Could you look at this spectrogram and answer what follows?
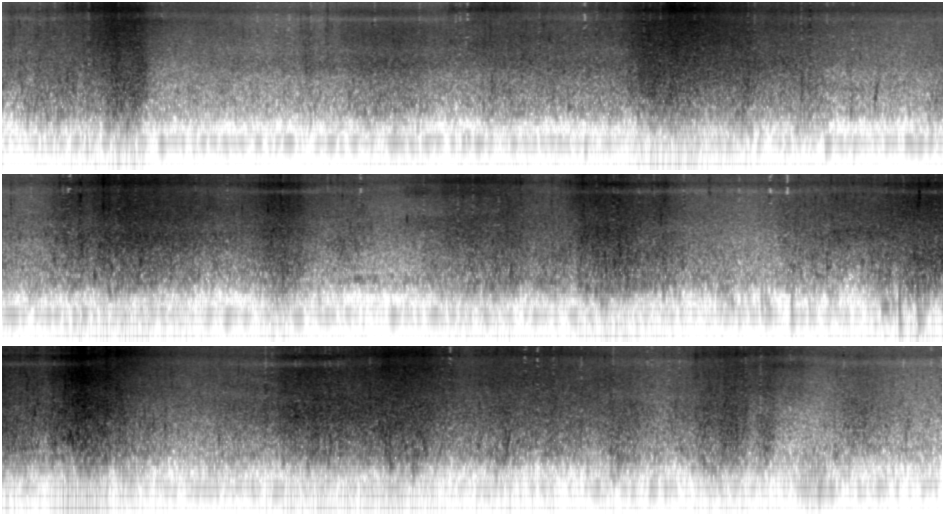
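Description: Small Baltic Sea waves washing up on a sandy shore, the surf swelling and fading every three to four seconds.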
